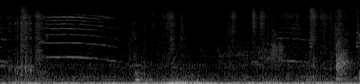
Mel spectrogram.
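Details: A cat gives one clear, level meow lasting under a second, followed by fainter, shorter mews against a strong low-pitched rumble.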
